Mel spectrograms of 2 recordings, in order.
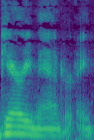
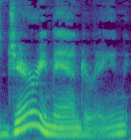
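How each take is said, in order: First: It begins with a hard g sound. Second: It begins with a soft j sound. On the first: The speaker calls it right. "is actually gerrymandering" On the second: The speaker calls it wrong. "It's just been mispronounced"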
